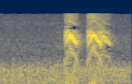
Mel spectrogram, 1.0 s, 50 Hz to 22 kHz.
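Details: Bald eagles at the Decorah nest, morning of 2 February 2012 at 9:30, seriously courting with much calling from the branches: two short, high, squeaky chirps in quick succession over faint background hiss.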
